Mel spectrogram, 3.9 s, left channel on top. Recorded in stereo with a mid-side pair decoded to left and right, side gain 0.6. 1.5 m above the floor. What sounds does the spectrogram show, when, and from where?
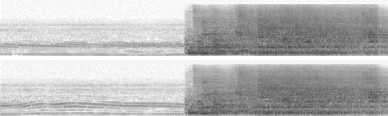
1.8 s a toilet flushing: 20° left, 1.4 m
